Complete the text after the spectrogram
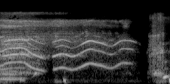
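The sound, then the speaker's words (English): A voice lets out a long, wavering, pitched moan imitating a death rattle, a slow hiss like squeezing the last bit of air out of a balloon, sliding up and down for over a second, then breaks off briefly before a short final groan. “Was that a death rattle? That was like the opposite of like a big bang. Yeah, a slow hiss.”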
